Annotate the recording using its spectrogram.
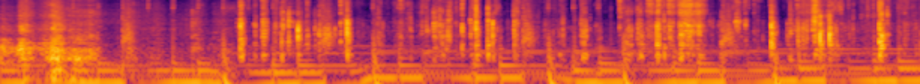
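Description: Background music with a steady bass line, over repeated short scratchy scrapes of a small knife blade cutting through a corrugated cardboard box.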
